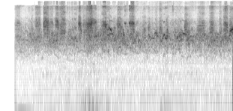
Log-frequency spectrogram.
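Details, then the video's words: Australian budgerigars in an aviary colony, dense continuous chatter of many birds with overlapping chirps and warbles after a brief silent start. "One Day Parakeet's Sounds Budgies Love Birds HD Sounds"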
